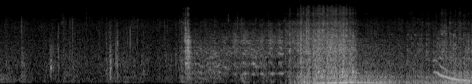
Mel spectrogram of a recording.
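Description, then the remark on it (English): A car engine cranks and catches after a few clicks and clunks, then settles into a steady, fairly loud idle, with a rising whine near the end. “Engine still purrs nicely.”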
